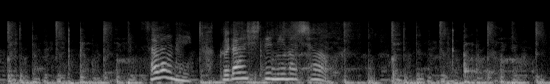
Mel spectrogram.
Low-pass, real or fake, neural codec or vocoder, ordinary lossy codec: none; fake; codec, 16 kHz, 2 kbps, FreqCodec, smaller model; none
